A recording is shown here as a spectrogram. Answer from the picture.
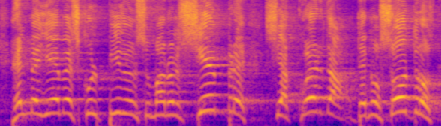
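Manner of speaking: shouted, climactic preaching; full-throated climax, slowing on the last line; preaching at full force. Acted. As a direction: roar the certainty of faith.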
